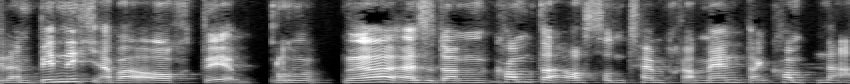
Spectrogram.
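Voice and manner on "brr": quick trilled brr burst; trilled sound of fiery Spanish; rolled brr. Shown as a demonstration. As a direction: roll out a brr to show Spanish temperament. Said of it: "wenn ich Spanisch spreche".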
